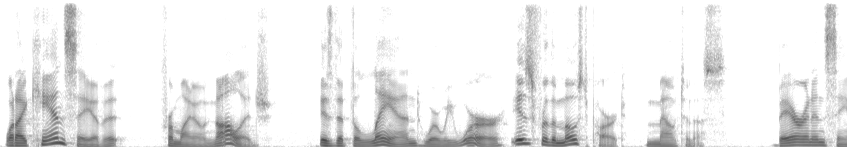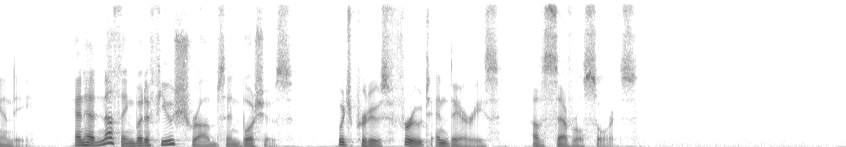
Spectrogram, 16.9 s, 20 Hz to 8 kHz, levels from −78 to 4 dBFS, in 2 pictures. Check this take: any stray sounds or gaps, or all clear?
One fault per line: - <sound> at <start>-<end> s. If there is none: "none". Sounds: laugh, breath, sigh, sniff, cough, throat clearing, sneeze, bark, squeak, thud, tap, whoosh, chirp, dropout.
none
